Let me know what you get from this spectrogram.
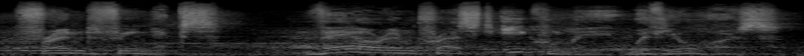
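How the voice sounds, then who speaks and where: An actor voicing a noble, resolute alien commander in a video game, formal and declamatory. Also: male voice, medium pitch, huge pitch swings, slow pace, over loud music. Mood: reassuring. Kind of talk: dramatic video game acting.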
